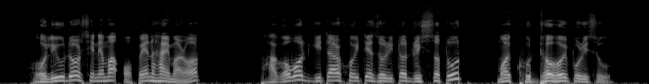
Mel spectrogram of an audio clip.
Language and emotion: Assamese, angry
